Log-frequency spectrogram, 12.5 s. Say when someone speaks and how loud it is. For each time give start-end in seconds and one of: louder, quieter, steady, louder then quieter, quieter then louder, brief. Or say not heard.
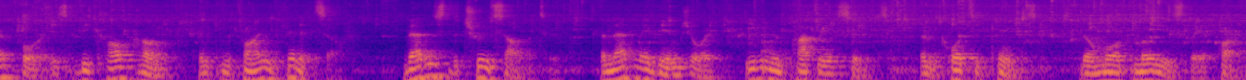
0.0-12.4 steady.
